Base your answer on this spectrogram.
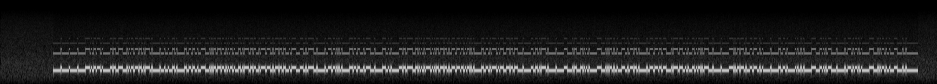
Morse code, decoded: none

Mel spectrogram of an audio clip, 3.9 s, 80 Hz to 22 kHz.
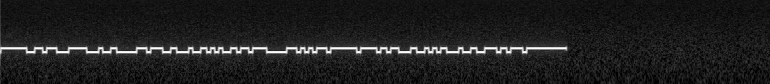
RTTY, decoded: … TU S56KAR CQ

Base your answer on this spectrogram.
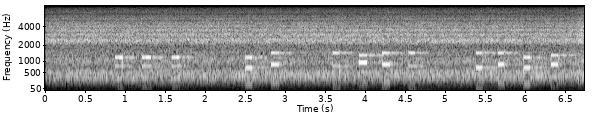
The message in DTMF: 444 19 6096 3918

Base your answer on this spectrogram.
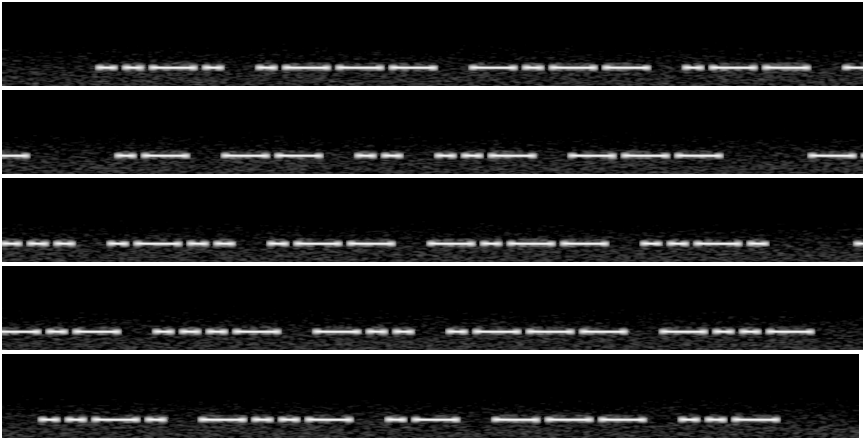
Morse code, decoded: FJYWT AMIUO BLWYF KVDJX FXAOU

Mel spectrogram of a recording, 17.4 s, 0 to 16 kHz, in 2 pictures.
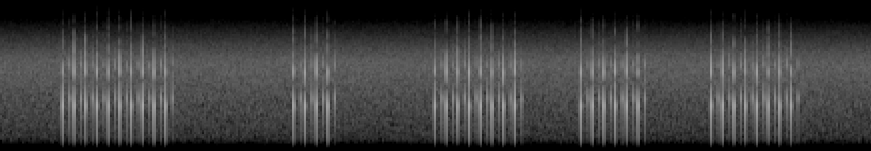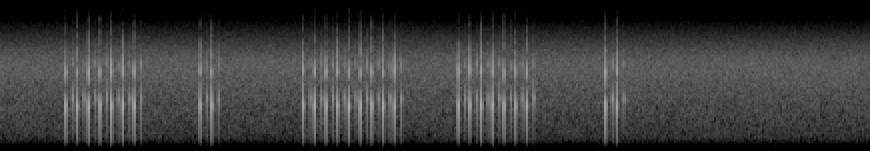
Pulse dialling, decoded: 0 4 8 6 8 7 2 9 7 2

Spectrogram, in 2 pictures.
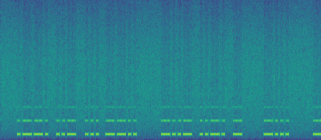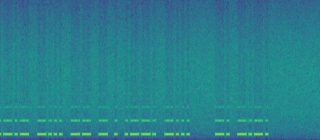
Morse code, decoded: PUSZ XFT B QBMTEPB NC

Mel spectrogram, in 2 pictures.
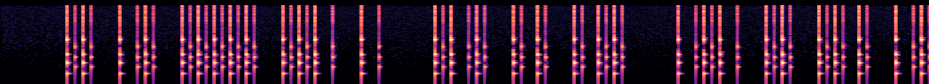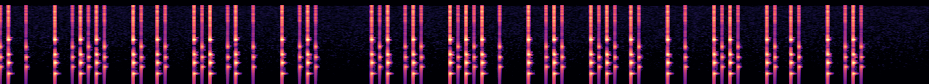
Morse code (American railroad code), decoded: INPUT FOR KICKDOWN FUNCTION

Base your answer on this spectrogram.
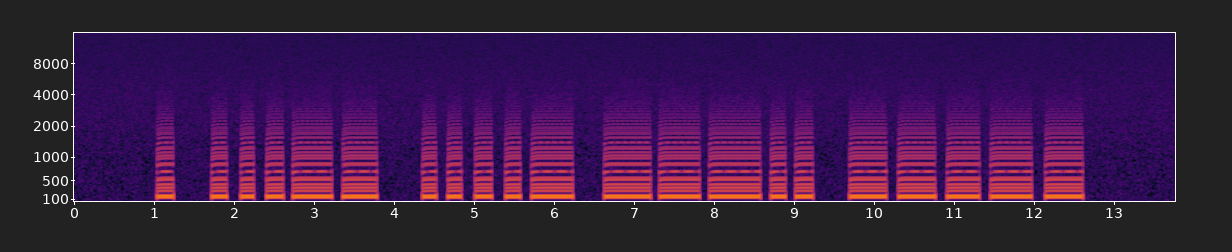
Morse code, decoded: E3480

